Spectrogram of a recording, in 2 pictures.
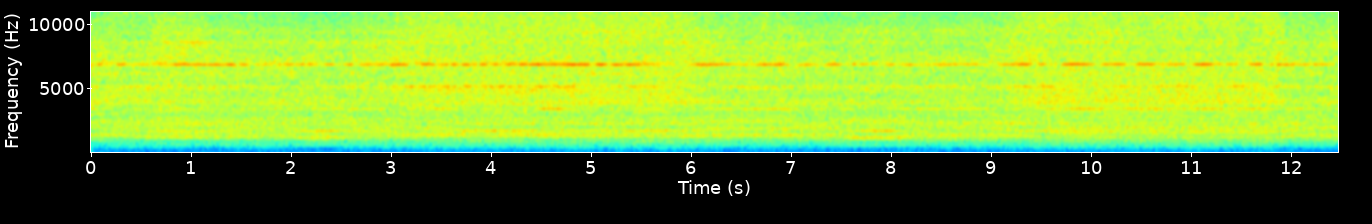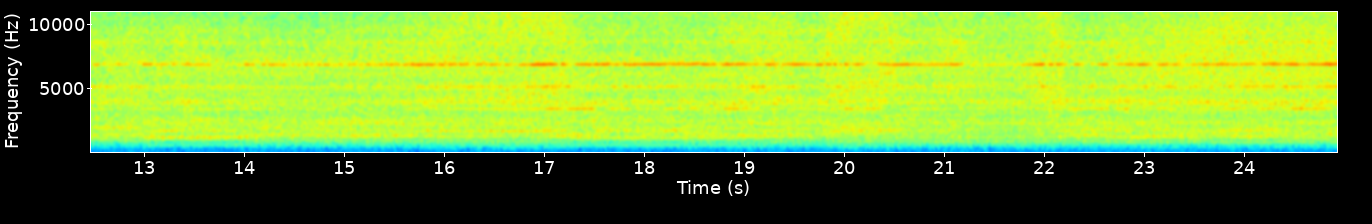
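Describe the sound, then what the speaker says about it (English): A hair dryer blows continuously at close range, a loud steady whooshing hiss with slight shifts in pitch as it moves. "So now I'm going to take my blow dryer and I'm going to dry this layer."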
